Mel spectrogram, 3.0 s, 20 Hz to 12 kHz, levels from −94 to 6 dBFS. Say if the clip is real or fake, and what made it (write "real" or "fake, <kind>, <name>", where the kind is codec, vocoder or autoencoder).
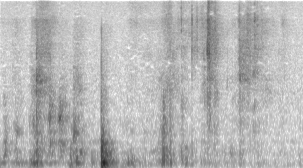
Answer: fake, vocoder, Vocos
